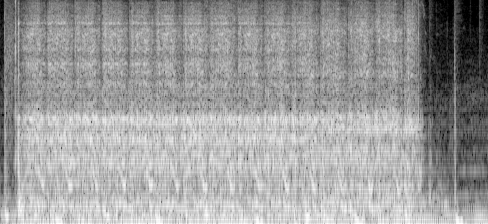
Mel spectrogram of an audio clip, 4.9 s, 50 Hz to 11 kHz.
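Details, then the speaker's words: Circa 1989 Evinrude 150hp two-stroke outboard during compression test, readings about 80-93 psi: labored cranking about four beats a second with uneven chugs, no firing; should spin much faster, solenoid suspected, replacements ordered. "just not enough to really do this right it should be spinning a lot faster than that I me a lot faster"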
